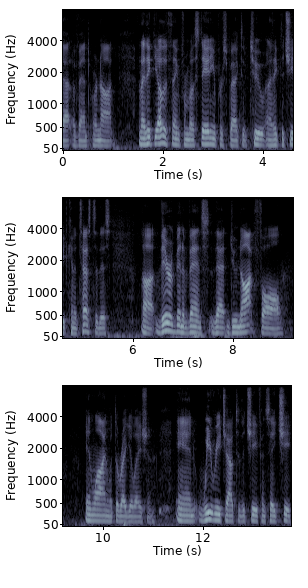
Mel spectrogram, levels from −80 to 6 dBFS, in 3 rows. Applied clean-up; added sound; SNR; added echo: none; none; none; none.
